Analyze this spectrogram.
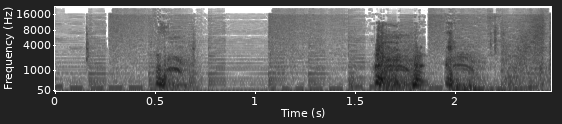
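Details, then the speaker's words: Adult recently had a cold and is getting better, coughing from time to time while streaming a game: a couple of short throat-clearing coughs over background game music. "Excuse me, I just got a cold recently, so kind of just getting better from that. So you will hear me coughing from time to time."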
